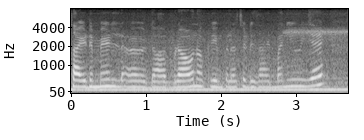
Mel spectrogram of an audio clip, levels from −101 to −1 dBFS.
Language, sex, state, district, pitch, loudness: Hindi, female, Uttar Pradesh, Lucknow, 115 Hz, -17 LUFS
